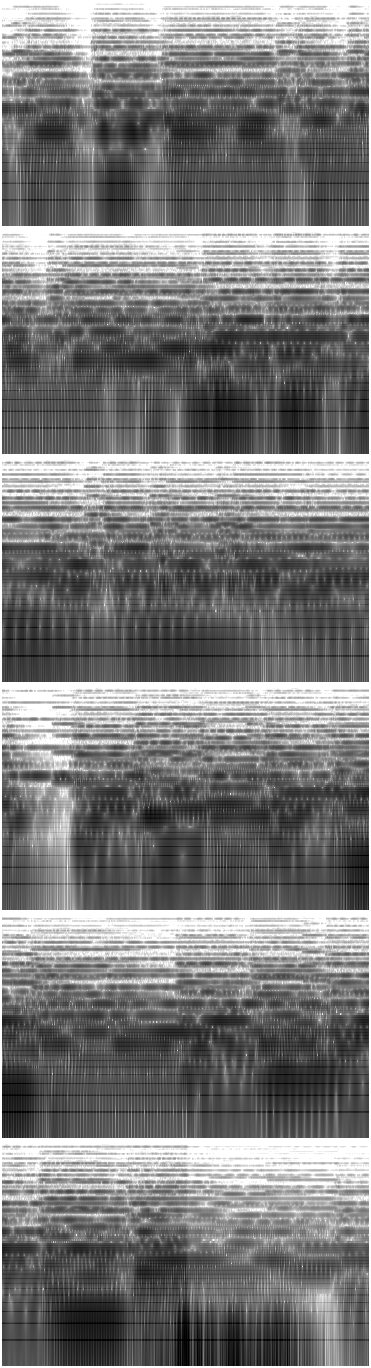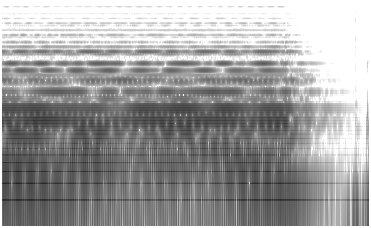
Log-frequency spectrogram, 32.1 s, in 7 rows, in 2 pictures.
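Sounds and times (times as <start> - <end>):
trumpet piece for weddings: 0.0 - 32.1.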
